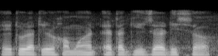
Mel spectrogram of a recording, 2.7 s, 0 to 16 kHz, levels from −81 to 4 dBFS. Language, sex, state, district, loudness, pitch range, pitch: Assamese, male, Assam, Hailakandi, -18 LUFS, 115-120 Hz, 115 Hz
